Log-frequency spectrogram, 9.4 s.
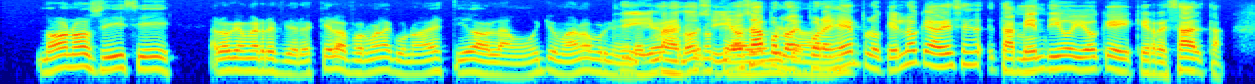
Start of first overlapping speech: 4.6 s

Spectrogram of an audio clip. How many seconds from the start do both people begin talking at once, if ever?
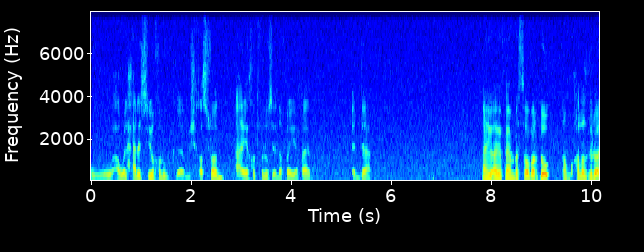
none

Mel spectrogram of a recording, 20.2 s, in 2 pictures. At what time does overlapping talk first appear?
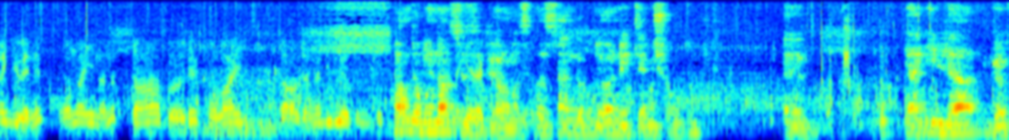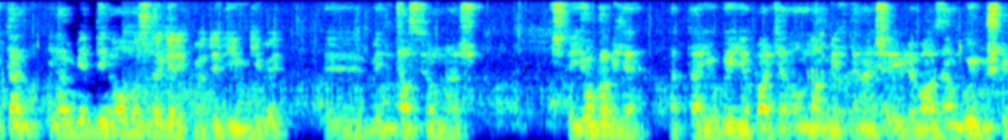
3.9 s

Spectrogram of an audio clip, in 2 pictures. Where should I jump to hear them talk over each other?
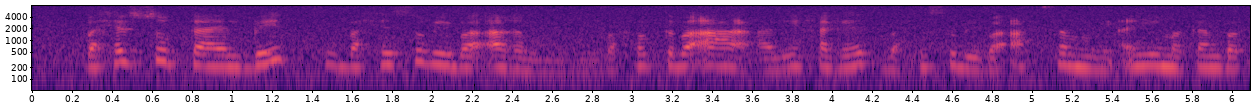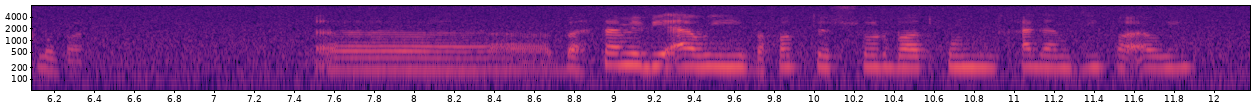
none

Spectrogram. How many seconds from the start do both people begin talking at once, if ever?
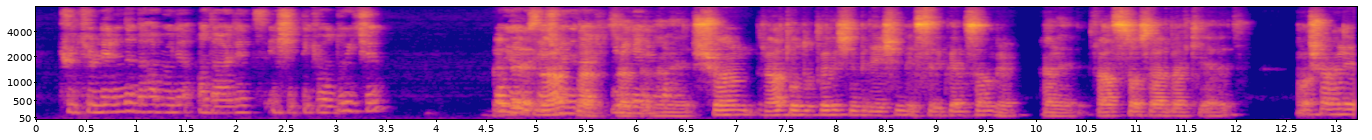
4.6 s

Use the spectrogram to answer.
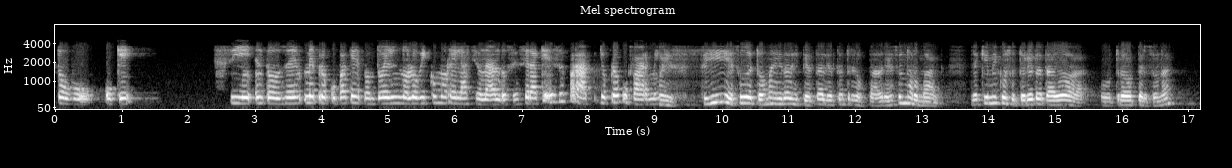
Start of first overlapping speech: none

